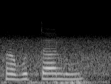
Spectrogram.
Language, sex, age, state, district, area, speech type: Telugu, female, 18-30, Andhra Pradesh, Visakhapatnam, rural, spontaneous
